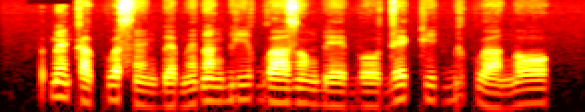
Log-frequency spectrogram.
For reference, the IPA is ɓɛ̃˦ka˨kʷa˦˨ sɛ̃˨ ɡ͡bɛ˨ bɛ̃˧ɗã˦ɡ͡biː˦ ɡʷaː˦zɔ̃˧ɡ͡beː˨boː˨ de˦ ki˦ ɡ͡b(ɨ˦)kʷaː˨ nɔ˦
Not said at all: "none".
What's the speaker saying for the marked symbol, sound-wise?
ɨ˦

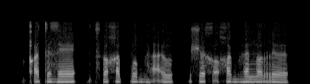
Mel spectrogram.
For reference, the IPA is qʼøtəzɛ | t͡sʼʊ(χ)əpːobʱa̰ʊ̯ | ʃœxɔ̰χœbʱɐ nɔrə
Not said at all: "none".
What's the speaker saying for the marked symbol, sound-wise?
χ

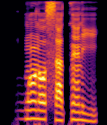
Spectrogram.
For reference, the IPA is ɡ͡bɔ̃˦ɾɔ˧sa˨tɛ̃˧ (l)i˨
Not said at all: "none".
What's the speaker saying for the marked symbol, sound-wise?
ɾ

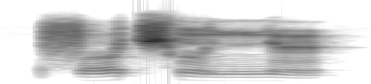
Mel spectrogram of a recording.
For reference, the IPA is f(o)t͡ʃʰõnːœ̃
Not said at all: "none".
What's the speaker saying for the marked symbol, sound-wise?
o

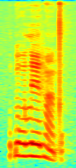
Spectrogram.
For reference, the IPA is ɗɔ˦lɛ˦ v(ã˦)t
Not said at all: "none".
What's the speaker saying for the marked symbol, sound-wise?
ã˦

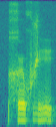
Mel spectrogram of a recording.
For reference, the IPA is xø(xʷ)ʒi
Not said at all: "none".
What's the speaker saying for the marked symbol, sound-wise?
xʷ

